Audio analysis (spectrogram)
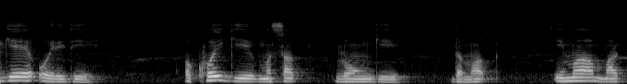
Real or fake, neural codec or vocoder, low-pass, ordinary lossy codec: real; none; 7.2 kHz; none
